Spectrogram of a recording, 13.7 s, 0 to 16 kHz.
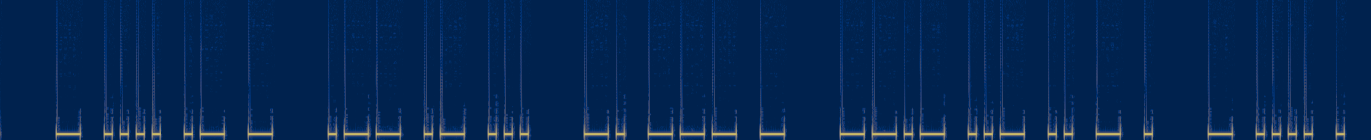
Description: Morse code, heard as a keyed tone, about 15 wpm, 700 Hz. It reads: THAT WAS NOT QUITE THE
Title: A Sound Of Thunder 15wpm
